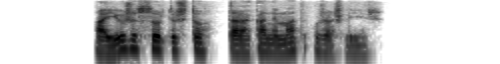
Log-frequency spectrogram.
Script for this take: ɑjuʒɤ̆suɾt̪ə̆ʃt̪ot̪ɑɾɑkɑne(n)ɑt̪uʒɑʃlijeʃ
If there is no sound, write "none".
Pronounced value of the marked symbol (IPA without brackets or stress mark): m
